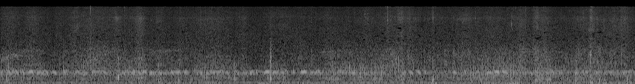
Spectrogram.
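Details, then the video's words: Black grouse males lekking before dawn in Hedmark, Norway: a steady low bubbling chorus runs throughout, overlaid with scattered clicks and rustling nearby. "Black Grouse lek - Birkhuhn Balz"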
